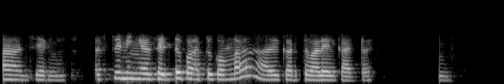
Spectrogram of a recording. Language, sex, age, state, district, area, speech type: Tamil, female, 18-30, Tamil Nadu, Madurai, urban, conversation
